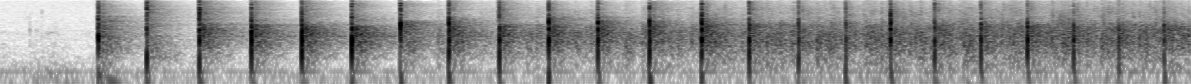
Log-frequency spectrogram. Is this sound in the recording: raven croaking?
no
